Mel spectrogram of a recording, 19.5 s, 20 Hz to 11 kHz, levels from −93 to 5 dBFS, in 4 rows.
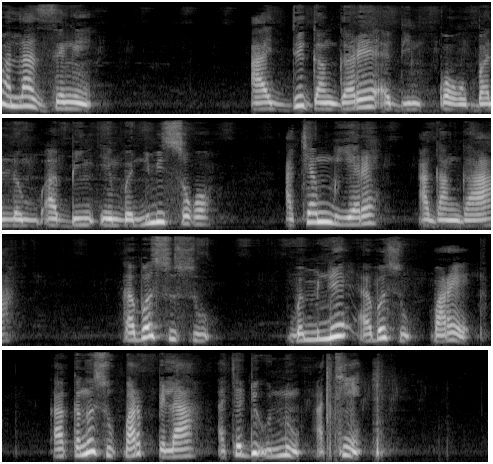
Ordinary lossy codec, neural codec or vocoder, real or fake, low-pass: AAC, 32 kbps; none; real; 9.9 kHz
